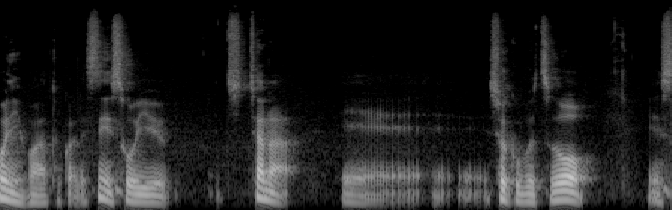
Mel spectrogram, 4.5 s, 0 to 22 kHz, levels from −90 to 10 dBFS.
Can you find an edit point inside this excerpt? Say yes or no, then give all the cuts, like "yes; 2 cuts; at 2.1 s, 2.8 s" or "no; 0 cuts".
no; 0 cuts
